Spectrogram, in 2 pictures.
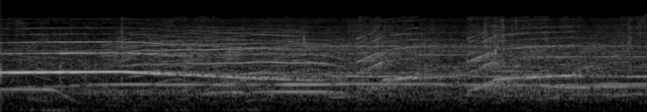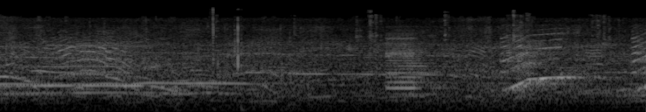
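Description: Police car sirens sounding, several at once: overlapping tones gliding up and down, with short rising sweeps, growing fainter toward the end.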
